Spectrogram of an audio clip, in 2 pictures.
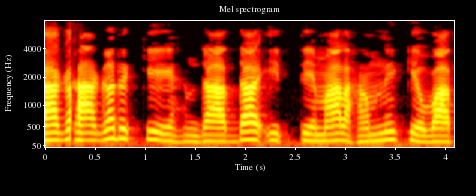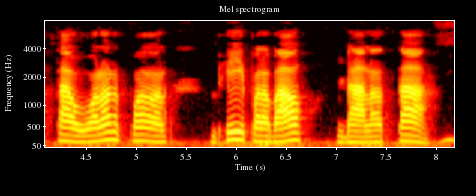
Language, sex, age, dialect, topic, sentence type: Bhojpuri, male, 18-24, Southern / Standard, agriculture, statement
